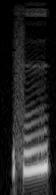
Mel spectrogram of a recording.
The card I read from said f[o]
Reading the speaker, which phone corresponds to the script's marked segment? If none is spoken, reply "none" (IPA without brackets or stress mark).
u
